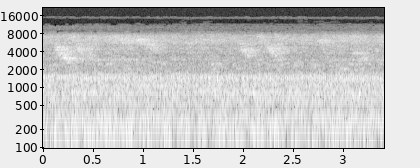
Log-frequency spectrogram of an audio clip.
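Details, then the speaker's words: WOSON autoclave running its cycle: low steady motor rumble with soft pulsing as the vacuum pump draws air from the chamber, normal operation; chamber then near 128 °C at pressure reading 171, still heating. "Vous entendez bien le grondement du moteur quand il aspire. Donc ce petit bruit que vous entendez, c'est le moteur qui aspire."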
